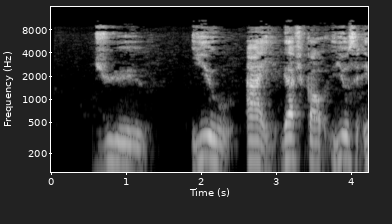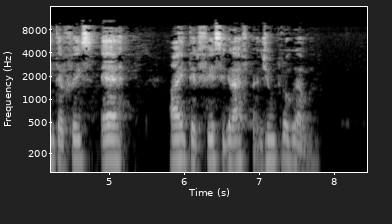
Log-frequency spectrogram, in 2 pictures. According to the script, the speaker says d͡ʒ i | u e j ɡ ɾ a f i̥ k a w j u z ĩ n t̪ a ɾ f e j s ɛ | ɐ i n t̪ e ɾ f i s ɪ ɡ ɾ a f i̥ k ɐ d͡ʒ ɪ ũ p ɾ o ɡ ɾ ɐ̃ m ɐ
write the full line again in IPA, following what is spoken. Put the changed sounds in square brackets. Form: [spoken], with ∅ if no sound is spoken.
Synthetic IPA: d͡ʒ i | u [a] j ɡ ɾ a f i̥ k a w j u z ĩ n t̪ [e] ɾ f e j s ɛ | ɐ [ĩ] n t̪ e ɾ f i s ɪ ɡ ɾ a f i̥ k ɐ d͡ʒ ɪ ũ p ɾ o ɡ ɾ ɐ̃ m ɐ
